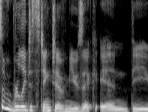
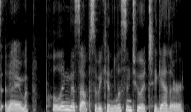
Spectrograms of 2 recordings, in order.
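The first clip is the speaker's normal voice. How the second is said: ordinary delivery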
